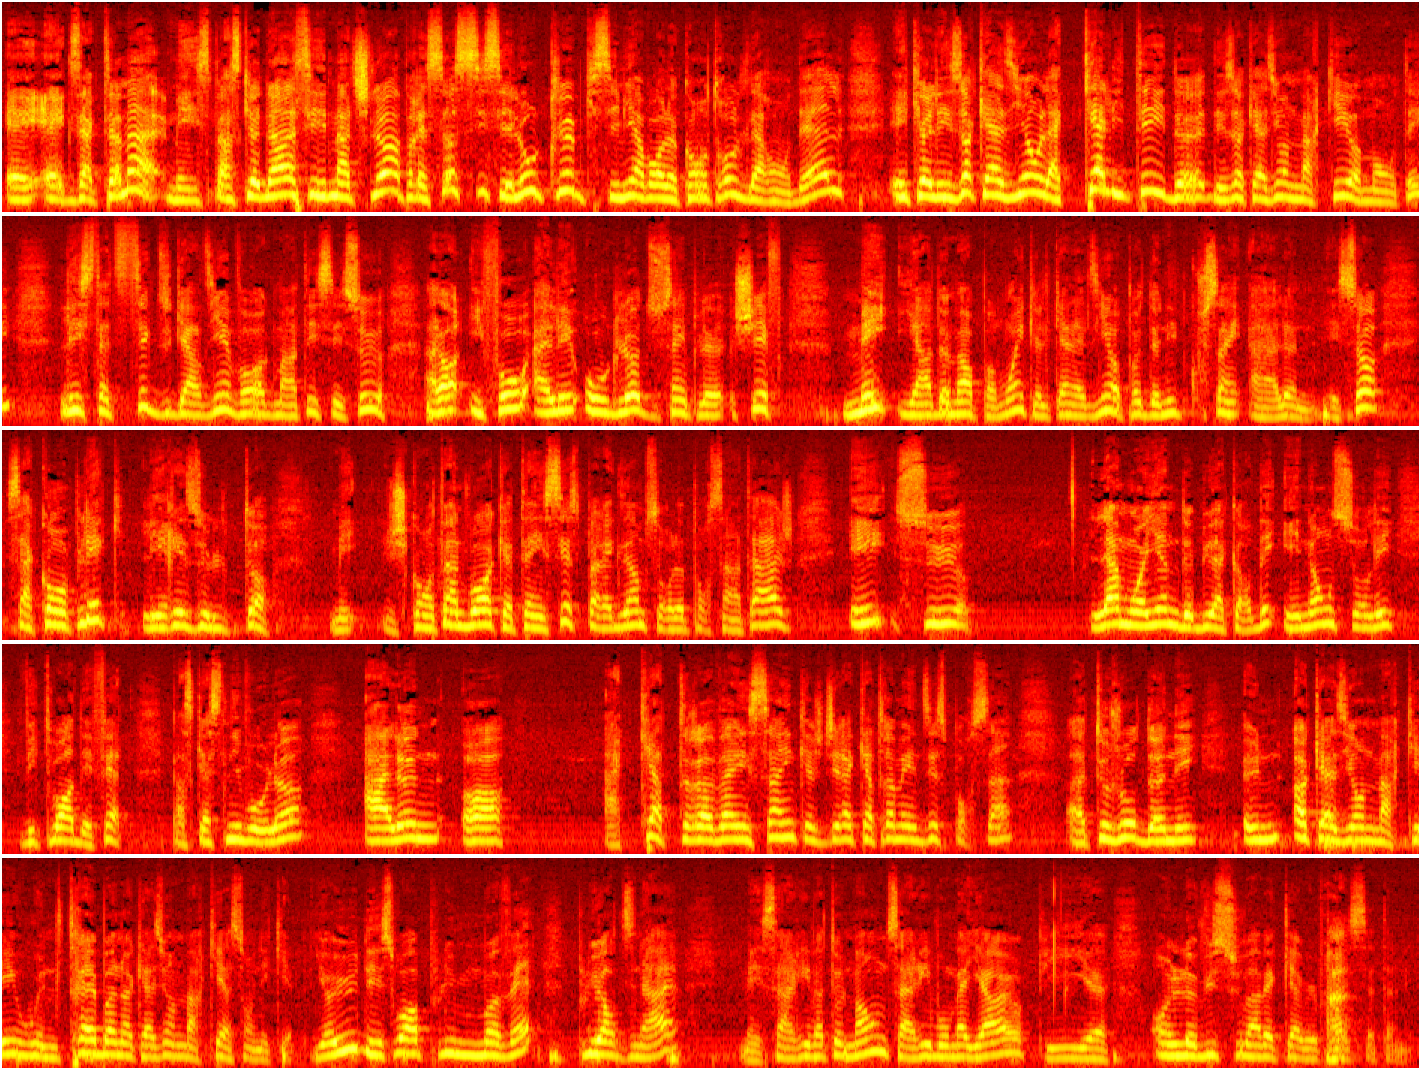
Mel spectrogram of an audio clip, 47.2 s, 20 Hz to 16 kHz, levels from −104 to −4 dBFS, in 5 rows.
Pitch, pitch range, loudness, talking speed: 190 Hz, 165-215 Hz, -30 LUFS, 205 wpm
